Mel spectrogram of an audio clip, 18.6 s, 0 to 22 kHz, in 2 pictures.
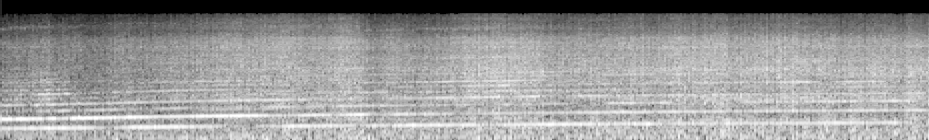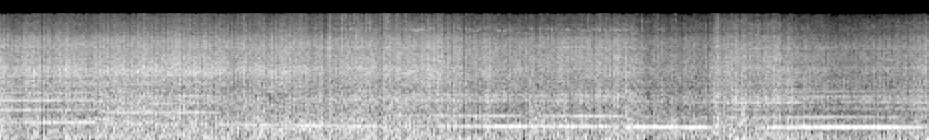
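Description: Honda CB650R's inline-four engine under hard throttle at high speed, its note climbing slowly for about ten seconds, dipping, then holding a steady high drone and falling away near the end. Heavy wind rush on the microphone underneath.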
